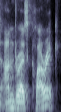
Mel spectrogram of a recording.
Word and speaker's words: Andres Klaric: asked the name and I forgot how to pronounce it is Andres claric have I got that right that's perfect all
